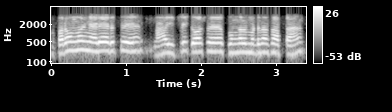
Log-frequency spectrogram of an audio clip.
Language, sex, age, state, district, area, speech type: Tamil, male, 18-30, Tamil Nadu, Dharmapuri, rural, conversation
